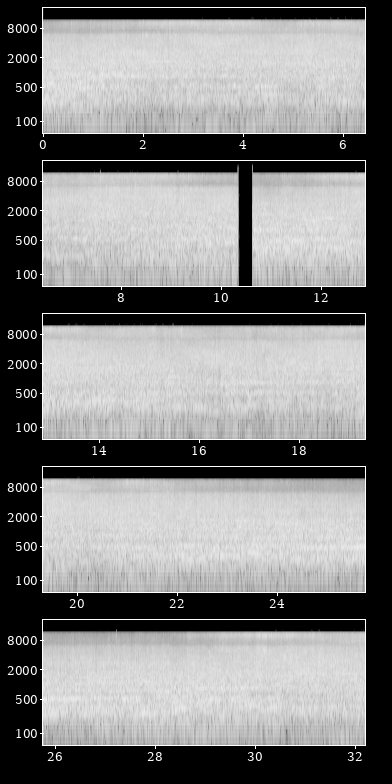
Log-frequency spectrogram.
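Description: Stock cars racing around a paved short oval, several engines running hard together in a steady, continuous din. The sound cuts out for an instant about a third of the way through.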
